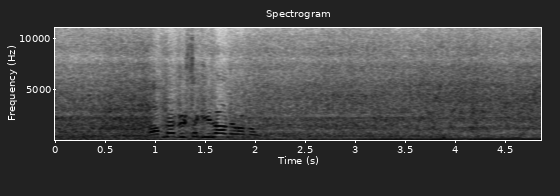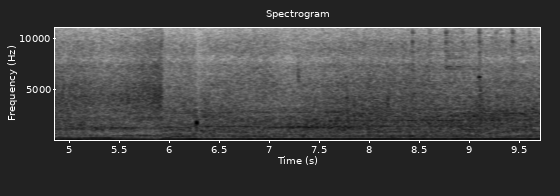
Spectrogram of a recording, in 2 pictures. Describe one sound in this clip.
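Water splashes and sprays under tyres.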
